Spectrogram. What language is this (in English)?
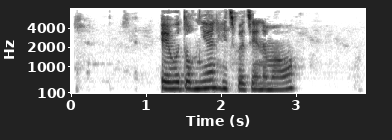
Central Kurdish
